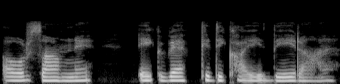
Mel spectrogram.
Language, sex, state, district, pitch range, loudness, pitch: Hindi, female, Uttar Pradesh, Saharanpur, 170-185 Hz, -16 LUFS, 175 Hz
